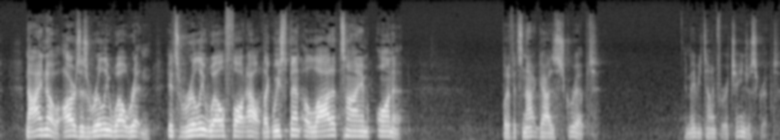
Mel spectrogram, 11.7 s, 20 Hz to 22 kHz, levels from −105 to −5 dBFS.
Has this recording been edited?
yes; 1 cut; at 3.9 s

